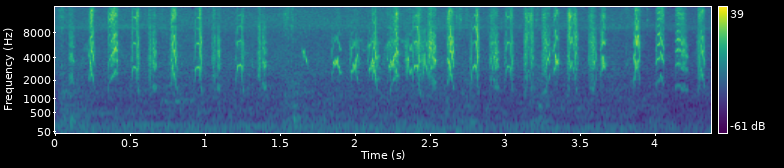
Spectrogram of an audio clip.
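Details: Female crested jay, lively, calling the male: continuous rapid high-pitched ticking rattle, slightly louder and denser near the middle, over a low hum.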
